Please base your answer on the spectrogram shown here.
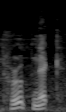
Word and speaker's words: krupnik: I pronounce it Krupnik.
